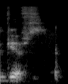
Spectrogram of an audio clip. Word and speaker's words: GIF: Those are GIFs. It's GIF, like in peanut butter.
